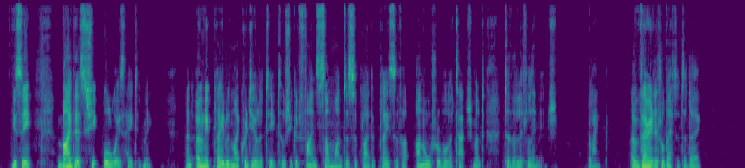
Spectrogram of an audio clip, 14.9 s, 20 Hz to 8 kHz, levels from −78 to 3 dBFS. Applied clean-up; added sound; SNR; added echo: none; none; none; none.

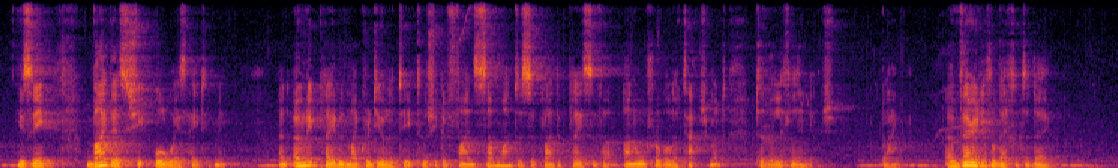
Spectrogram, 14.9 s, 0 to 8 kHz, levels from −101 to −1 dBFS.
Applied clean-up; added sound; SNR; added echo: none; Bird; 20 dB; reverberation time 0.9 s.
